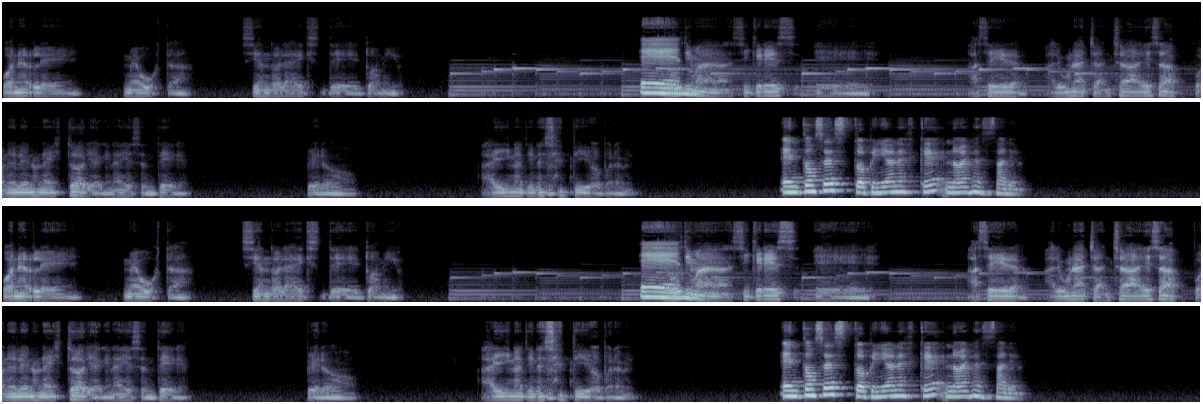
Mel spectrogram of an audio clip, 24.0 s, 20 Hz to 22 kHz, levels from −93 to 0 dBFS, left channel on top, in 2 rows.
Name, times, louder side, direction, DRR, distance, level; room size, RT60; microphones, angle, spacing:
voice 1, 0.0-0.8 1.2-1.9 2.4-4.0 6.6-8.7 9.7-13.9 15.0-15.5 16.8-18.3, right 3 dB, 40° right, 1.3 m, -36 dB
sound 1, 4.5-12.3, left 5 dB, 55° left, 2.1 m, -48 dB
voice 2, 6.4-7.0 19.8-22.2, right 1 dB, 5° right, 0.8 m, -26 dB
head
